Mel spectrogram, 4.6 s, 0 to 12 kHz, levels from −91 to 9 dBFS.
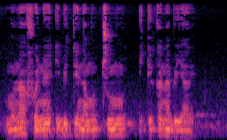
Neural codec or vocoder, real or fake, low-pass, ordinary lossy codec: none; real; 10.8 kHz; MP3, 96 kbps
